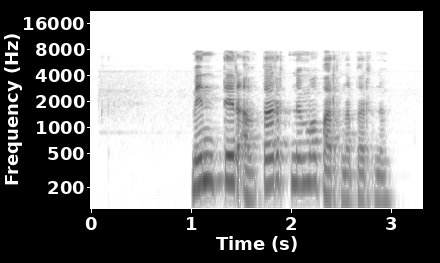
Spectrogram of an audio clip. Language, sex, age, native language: Icelandic, female, 50-59, Icelandic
